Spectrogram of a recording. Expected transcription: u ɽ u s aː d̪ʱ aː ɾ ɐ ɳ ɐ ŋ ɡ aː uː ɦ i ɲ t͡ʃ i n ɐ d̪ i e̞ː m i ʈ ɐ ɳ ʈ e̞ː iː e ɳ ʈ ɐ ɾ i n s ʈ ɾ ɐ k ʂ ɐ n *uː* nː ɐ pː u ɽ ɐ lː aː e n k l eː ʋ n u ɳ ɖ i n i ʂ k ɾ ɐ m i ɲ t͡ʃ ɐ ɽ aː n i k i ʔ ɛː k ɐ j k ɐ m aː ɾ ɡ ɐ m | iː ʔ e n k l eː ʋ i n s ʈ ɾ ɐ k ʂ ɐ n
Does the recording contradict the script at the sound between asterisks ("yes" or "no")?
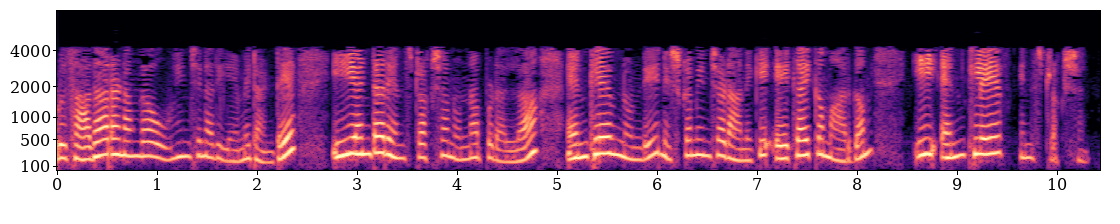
yes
